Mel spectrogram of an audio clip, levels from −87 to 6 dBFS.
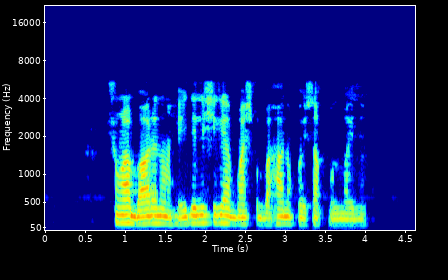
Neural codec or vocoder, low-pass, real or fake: none; 5.4 kHz; real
